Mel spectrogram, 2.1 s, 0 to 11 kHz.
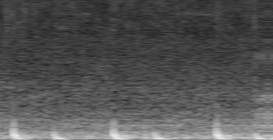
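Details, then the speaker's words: Child listening with a stethoscope in a children's show, judged "sounds good": regular paired low heart thumps about 100 per minute, no extra sounds; normal heart sounds. "And here's the stethoscope. The pediatrician checks my heart with this."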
